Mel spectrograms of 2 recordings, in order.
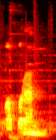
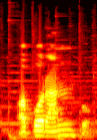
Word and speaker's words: অপরাহ্ন: অপরাহ্ন, অনেকে এটা ভুল উচ্চারণ করে, অনেকে বলে অপরাহ্ন, আসলে এর সঠিক উচ্চারণ হচ্ছে অপরাহ্ন, অপরাহ্ন, অপরাহ্ন।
